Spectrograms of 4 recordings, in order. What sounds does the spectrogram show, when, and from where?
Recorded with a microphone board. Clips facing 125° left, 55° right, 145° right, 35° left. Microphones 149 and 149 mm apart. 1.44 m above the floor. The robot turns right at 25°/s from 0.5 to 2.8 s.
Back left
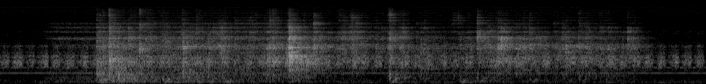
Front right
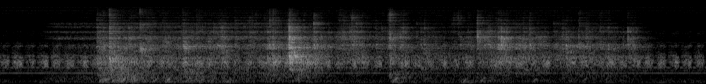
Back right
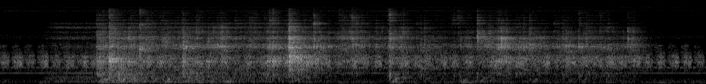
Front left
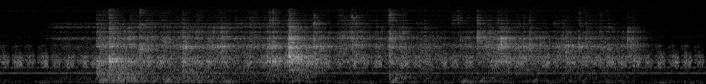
1.0 s crumpling: 110° left, 3 m; by 6.4 s 160° left, 3 m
